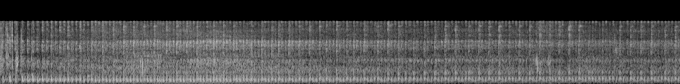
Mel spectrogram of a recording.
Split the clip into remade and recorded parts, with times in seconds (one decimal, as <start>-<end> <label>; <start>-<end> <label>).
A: 0.0-6.8 recorded

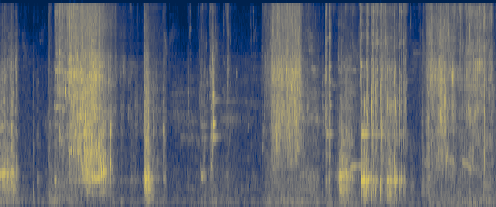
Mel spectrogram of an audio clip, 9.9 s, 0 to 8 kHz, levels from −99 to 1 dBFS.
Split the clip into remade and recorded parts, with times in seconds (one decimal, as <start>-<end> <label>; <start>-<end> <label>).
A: 0.0-1.7 recorded; 1.7-2.9 remade; 2.9-9.9 recorded

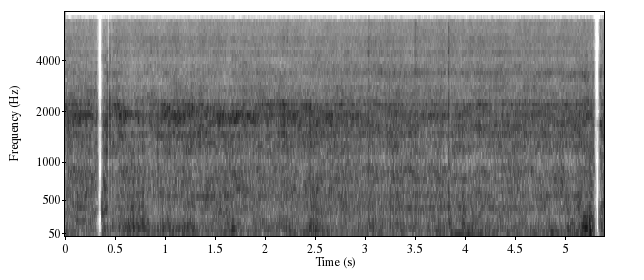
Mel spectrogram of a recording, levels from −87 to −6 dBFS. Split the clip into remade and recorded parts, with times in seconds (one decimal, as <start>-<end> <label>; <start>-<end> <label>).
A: 0.0-5.4 remade

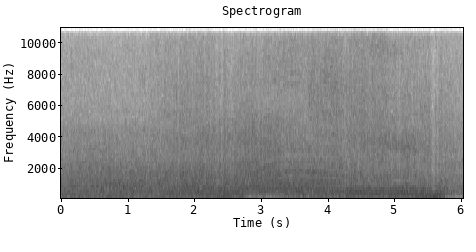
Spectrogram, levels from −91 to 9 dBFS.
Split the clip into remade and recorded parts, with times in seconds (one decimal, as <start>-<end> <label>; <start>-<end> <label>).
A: 0.0-6.0 recorded

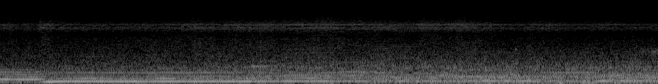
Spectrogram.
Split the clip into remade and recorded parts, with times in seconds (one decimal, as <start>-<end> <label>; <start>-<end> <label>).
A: 0.0-2.8 recorded; 2.8-4.2 remade; 4.2-6.6 recorded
